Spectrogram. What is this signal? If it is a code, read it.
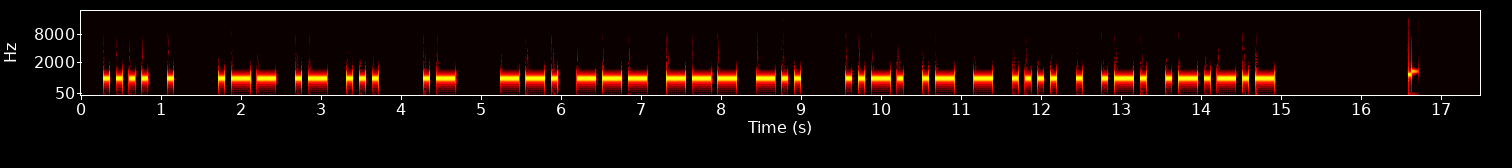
Morse code, heard as a keyed tone, about 15 wpm, 700 Hz. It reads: HE WAS A GOOD FATHER.
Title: Sentences from Top 1000 Words - Review Part 5 - 15wpm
